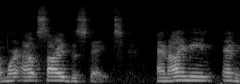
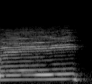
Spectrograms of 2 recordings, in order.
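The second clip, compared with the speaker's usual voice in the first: higher-pitched Georgia accent; Atlanta, Georgia accent; 5 semitones higher, slower than usual. Shown as a demonstration. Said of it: "go from a general accent all the way to".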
